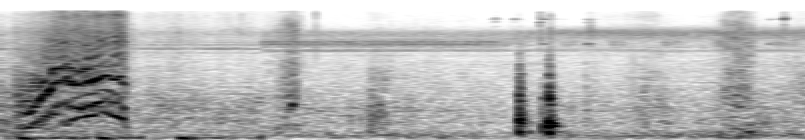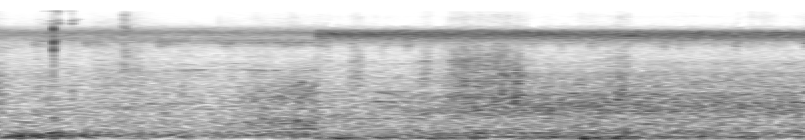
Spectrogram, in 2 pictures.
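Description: Tent door zipper pulled in one quick, loud zip right at the start. Two sharp clicks come a little later, and past halfway a steady high whir sets in as a DeWalt cordless jobsite fan starts running.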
